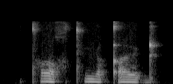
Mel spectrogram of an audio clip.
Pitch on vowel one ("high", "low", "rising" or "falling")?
falling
